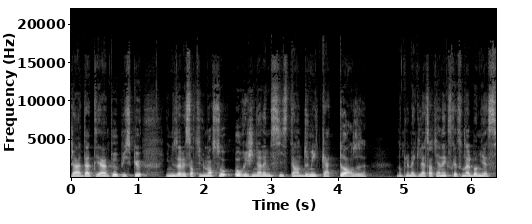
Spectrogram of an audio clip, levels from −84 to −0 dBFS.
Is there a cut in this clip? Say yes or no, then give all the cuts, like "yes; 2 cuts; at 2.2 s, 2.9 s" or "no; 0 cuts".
no; 0 cuts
